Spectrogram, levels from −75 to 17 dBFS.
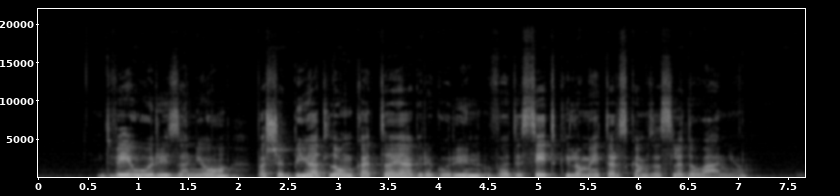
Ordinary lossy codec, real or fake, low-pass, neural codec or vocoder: none; real; 19.8 kHz; none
